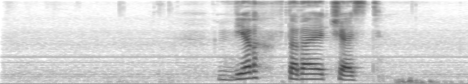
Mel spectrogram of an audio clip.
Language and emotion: Russian, neutral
